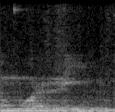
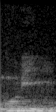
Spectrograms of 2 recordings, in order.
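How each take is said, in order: First: The r sound is doubled and held longer. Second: The r sound is single and short. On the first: The speaker calls it wrong. "Setengah orang dia baca Murri, ... bacaan tu salah" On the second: The speaker calls it right.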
